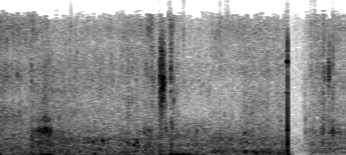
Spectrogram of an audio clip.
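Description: Steady hiss of rain and running floodwater with a low rumble on the microphone, broken near the end by a click and a moment of near silence where the recording cuts.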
